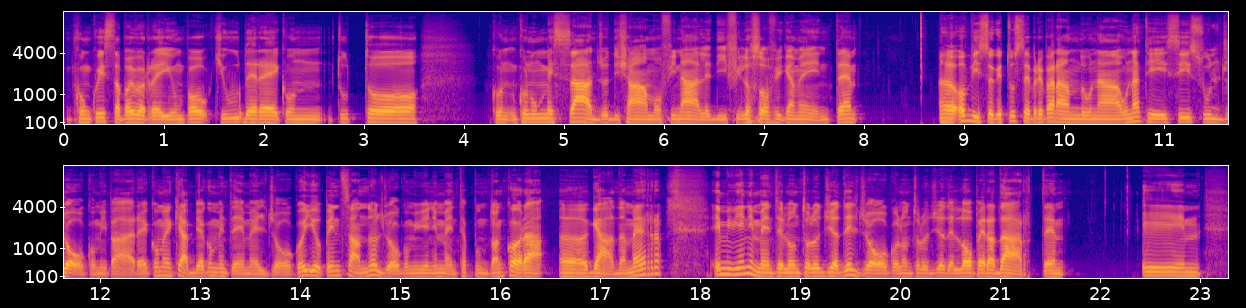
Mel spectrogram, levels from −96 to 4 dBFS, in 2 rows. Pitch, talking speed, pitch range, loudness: 115 Hz, 160 wpm, 110-125 Hz, -18 LUFS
